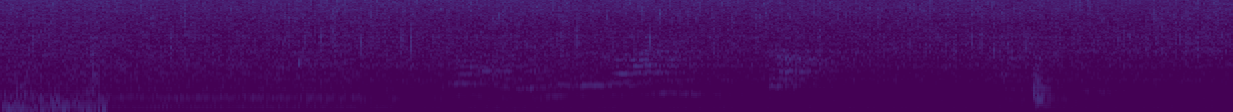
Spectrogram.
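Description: Faint sizzling of chicken kebabs shallow-frying in oil with melting butter in a pan, with a single click about five seconds in.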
